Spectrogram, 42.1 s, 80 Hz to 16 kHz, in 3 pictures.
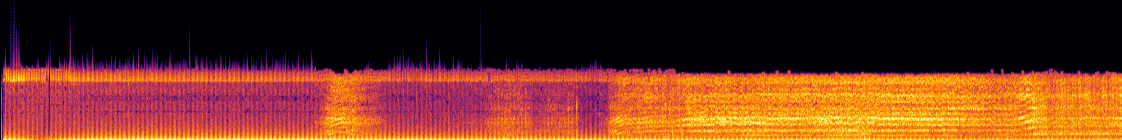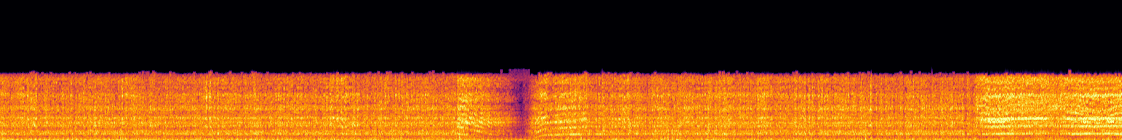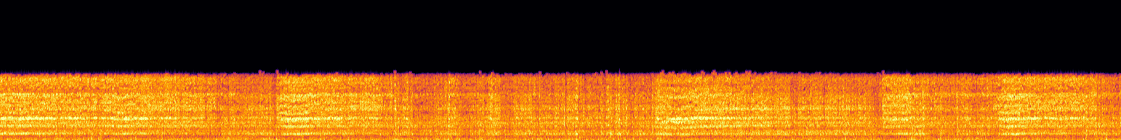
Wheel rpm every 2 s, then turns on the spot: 0, 0, 10, 40, 150, 160, 200, 230, 230, 190, 140, 230, 230, 220, 230, 230, 230, 230, 230, 230, 230.
none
